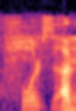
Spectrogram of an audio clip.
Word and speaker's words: Forza: And I think I might also pick up Forza. Or Forza. – Really? – I forgot. We have to ask our resident Italian how it's supposed to be pronounced. – Forza.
